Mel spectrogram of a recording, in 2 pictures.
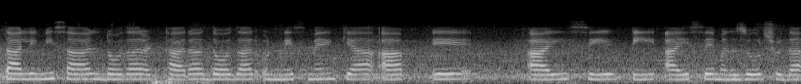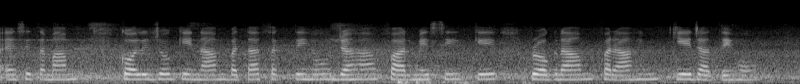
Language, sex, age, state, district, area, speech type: Urdu, female, 30-45, Uttar Pradesh, Aligarh, rural, read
